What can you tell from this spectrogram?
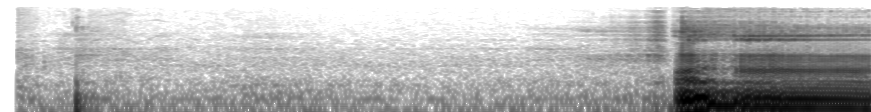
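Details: Grumpy basset hound wanting attention: after three seconds of near silence and a single knock, a loud sustained low grumbling moan begins, rich in harmonics and holding steady to the end.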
